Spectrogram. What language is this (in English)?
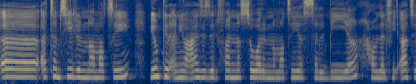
Hijazi Arabic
